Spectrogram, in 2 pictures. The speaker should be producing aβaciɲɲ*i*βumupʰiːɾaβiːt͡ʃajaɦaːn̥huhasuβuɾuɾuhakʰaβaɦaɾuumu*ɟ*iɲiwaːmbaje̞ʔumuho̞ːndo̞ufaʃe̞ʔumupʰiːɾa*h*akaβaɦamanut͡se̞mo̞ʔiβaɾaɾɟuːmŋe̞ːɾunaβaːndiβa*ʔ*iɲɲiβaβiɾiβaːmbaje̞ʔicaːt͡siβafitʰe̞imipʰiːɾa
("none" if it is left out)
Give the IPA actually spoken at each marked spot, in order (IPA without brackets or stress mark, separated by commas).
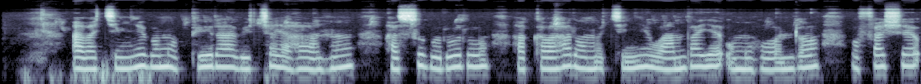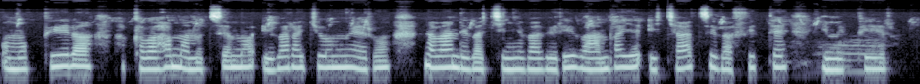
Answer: i, c, h, c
